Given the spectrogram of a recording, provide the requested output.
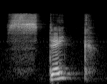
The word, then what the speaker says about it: steak: words today heart words steak great break here the ea is making a long a sound instead of an e sound that's why these are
